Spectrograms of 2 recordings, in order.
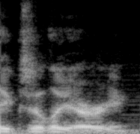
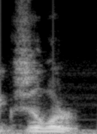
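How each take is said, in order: First: The 'ee' sound after the L is kept. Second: The 'ee' sound after the L is dropped. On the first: The speaker calls it right. "which is how it's spelled. It has an I in there" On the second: The speaker calls it wrong. "I just say auxiliary"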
